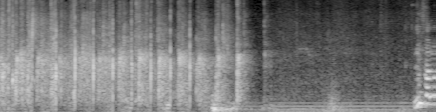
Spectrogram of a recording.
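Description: A church congregation claps together in praise of Jesus for about three seconds, lively and fairly loud, before the clapping stops and a quieter stretch of low hum and a brief voice follow.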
